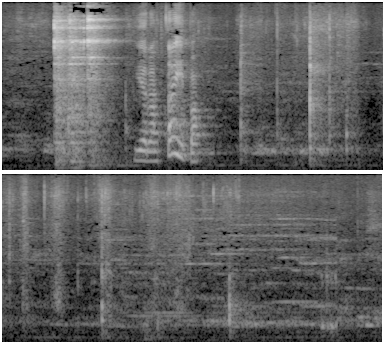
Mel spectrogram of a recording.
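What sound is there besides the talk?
mixing potatoes with other ingredients in a dish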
